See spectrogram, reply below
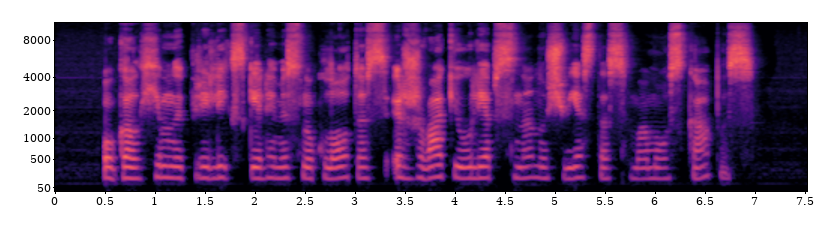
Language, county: Lithuanian, Vilnius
